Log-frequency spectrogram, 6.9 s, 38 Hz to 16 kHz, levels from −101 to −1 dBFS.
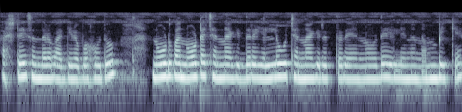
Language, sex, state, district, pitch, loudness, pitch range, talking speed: Kannada, female, Karnataka, Belgaum, 240 Hz, -16 LUFS, 235-255 Hz, 85 wpm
